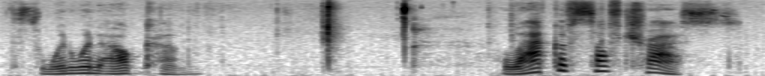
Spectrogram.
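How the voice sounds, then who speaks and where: A woman's voice: rumbling low, very animated, slow, a little hiss or hum. A woman whose first language is Tagalog, giving a rambling tarot reading full of fillers and trailing phrases. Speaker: tarot reader. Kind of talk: casual tarot reading monologue. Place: home filming setup. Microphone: overhead camera setup.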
